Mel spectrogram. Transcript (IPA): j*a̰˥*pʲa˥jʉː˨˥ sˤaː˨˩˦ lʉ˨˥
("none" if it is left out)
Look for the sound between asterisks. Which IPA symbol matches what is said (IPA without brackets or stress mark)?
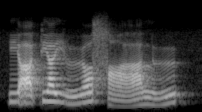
a̰˥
